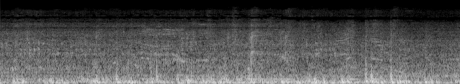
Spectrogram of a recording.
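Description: Passenger train running along the track, heard from an open doorway: a steady loud rumble of wheels and carriages with a few sharp clacks over the rails.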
